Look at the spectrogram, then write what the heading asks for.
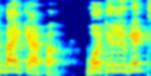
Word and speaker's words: kappa: It's not exactly k, it's slightly different. It's kappa, looks like k, that's all. Pronounced as kappa, this is pronounced as k, that's all.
